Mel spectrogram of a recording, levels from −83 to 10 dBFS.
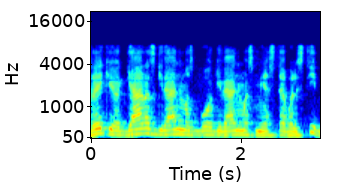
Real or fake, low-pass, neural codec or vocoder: real; 7.2 kHz; none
